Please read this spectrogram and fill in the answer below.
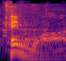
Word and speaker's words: quinoa: during the process is to actually pronounce this as quinoa, not so that was very educational for me.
